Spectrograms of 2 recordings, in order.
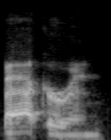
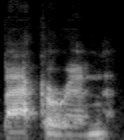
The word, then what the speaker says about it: Baccarin: still to this day i believe the last name is pronounced baccarin accurate and i don't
